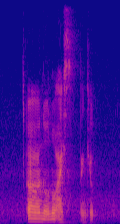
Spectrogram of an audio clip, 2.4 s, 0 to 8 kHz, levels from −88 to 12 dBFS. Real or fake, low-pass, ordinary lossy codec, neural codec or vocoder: real; none; none; none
